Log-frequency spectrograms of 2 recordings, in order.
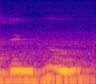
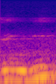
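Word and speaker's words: dengue: is like even though it is written as dingu it is the right pronunciation is dingi or Deni it's a viral infection transmitted to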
